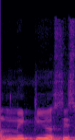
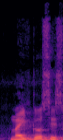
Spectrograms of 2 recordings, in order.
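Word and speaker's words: mitosis: समसूत्री विभाजन को मिटियोसिस बोलते हैं, माइटोसिस बोलिए चाहे मिटियोसिस। प्रोनाउंसिएशन आप जैसे कर लीजिए।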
